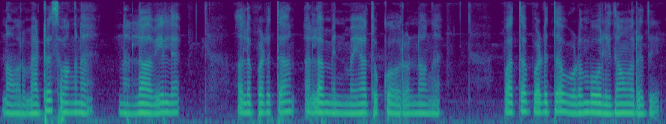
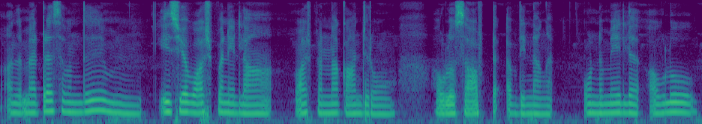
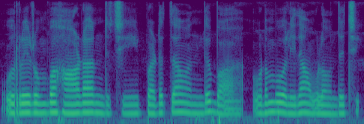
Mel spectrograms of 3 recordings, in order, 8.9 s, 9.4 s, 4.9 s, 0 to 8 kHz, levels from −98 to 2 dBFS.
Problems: constant background noise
